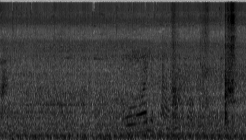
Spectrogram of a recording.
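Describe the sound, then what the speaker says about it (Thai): Wind blows steadily in an outdoor setting, a constant broadband rush with gusty buffeting on the microphone, while people talk faintly in the background. "ลมมาแล้วจ่าลมมาแล้ว ลมมาแล้ว"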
